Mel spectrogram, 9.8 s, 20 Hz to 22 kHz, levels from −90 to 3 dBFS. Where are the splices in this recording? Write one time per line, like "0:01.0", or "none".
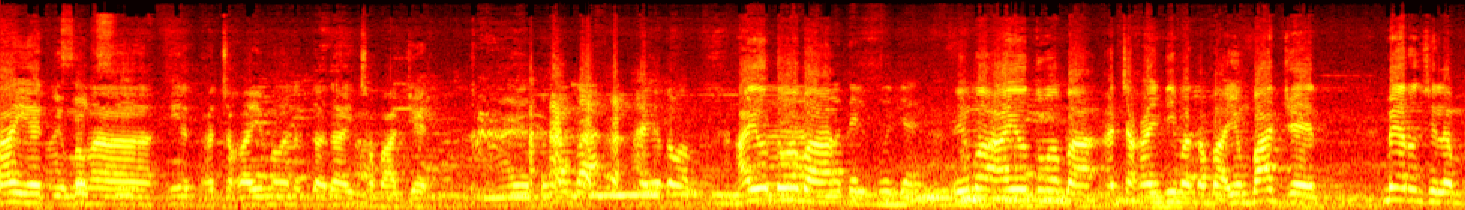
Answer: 0:01.3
